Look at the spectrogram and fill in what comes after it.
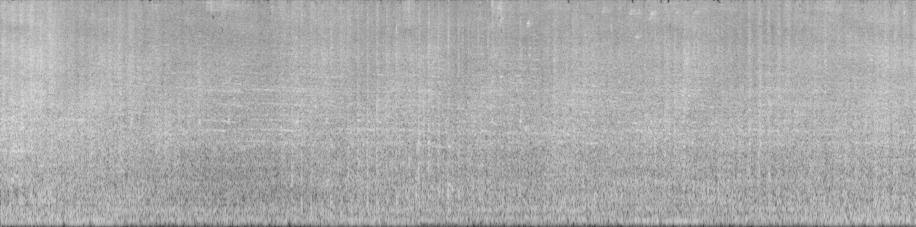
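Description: Loaded freight-train flatcars rolling past at close range: a steady rumble of steel wheels on the rails.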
